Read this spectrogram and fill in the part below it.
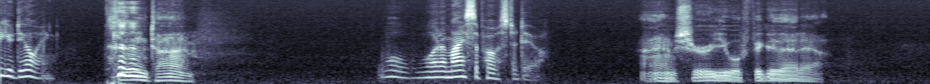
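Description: A man answers in a calm, lazy voice.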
